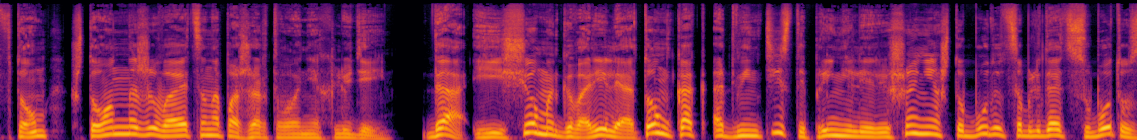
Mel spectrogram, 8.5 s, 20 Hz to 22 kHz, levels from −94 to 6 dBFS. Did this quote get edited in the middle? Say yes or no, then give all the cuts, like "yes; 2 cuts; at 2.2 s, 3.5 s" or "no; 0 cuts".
yes; 1 cut; at 3.0 s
